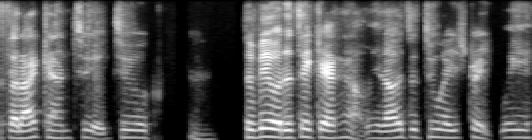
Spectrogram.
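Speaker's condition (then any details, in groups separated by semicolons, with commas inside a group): Cerebral palsy; present from birth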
